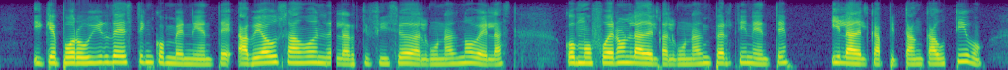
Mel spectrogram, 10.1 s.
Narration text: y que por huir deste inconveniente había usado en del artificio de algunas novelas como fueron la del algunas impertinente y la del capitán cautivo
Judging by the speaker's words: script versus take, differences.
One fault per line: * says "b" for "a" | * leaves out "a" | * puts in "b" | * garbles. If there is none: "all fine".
all fine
